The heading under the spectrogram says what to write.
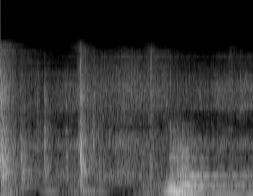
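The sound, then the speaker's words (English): A few dry mechanical clicks of a latch, then a heavier, low-pitched creaking thud as a man opens the trunk of a car stuck in a ditch during a storm, a trunk holding tools, with a soft rumble lingering afterward. “I heard him open the trunk in the back.”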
